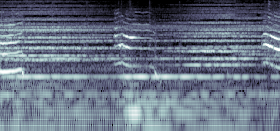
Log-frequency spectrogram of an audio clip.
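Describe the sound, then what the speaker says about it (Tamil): A cat meows in a long, drawn-out, wavering call, clear and fairly close, with a second short meow right at the end and no talking over it. "என்னடி பூனை சத்தம் கேக்குது?"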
